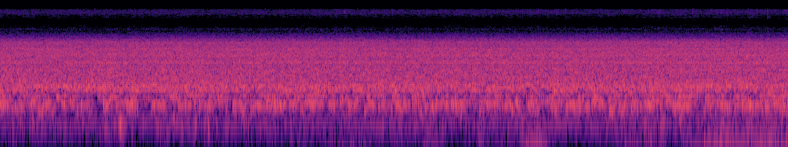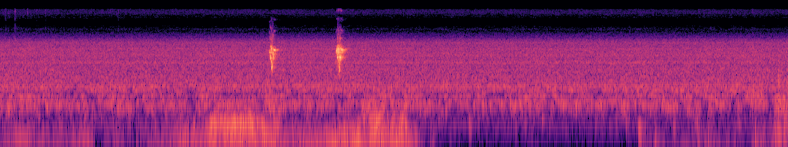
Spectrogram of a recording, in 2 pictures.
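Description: Budgerigar giving two short, sharp, high chirps about a second and a half apart, over a steady background hiss.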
